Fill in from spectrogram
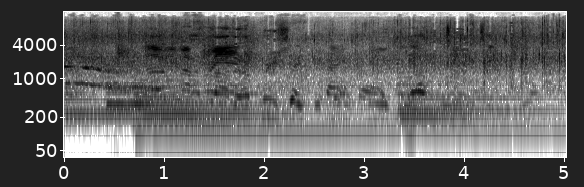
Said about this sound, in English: Let's receive them with a great big hand clap. God bless you this morning.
